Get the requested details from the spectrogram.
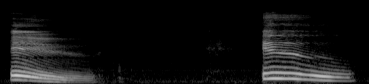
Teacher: make sure your tongue does not move at all. It's just a monophthong. There's no change in the sound.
